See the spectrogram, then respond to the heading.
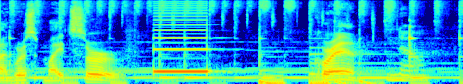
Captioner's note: buzzer beeps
